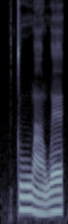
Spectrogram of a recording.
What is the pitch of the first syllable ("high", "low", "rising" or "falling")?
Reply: high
